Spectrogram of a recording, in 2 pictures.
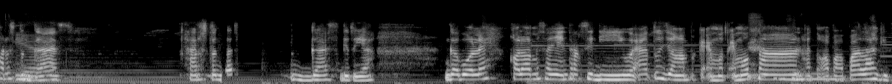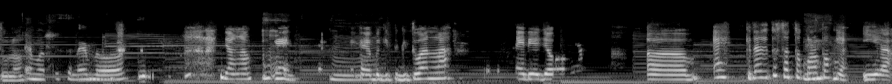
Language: Indonesian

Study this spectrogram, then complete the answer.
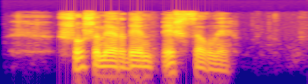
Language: Mari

